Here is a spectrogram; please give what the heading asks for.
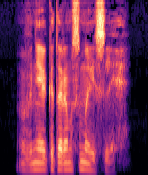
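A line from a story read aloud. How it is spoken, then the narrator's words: Mutter. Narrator (Russian): пробормотал Джо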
